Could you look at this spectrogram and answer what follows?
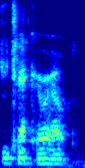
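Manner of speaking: soft, hushed, half-whispered stage whisper. Half-whispering in character to a fellow party member during an escape: half-whispering in character. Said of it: "I'll just whisper to him".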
